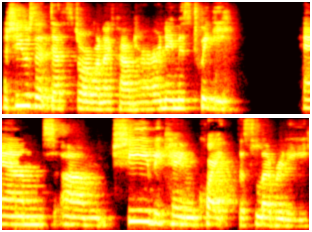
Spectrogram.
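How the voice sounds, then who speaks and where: A woman uses an ordinary speaking voice at a moderate pace. Her medium pitch varies in an ordinary way. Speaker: animal rescue founder. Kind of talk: interview conversation.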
